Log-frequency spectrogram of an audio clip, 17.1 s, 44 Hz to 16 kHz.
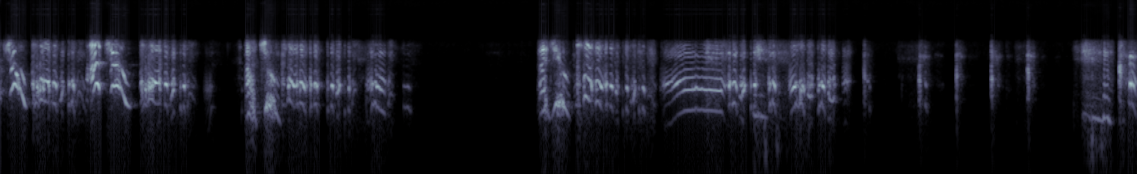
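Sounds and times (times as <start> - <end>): baby laughing: 0.0 - 3.2, 4.0 - 6.2, 8.5 - 13.0, 16.4 - 17.0.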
